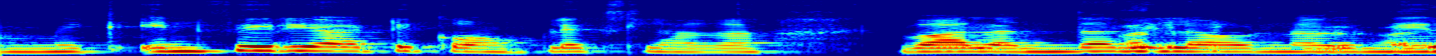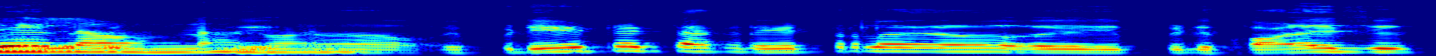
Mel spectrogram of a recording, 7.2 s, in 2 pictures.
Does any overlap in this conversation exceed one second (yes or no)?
yes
